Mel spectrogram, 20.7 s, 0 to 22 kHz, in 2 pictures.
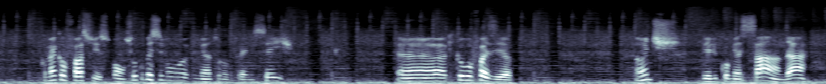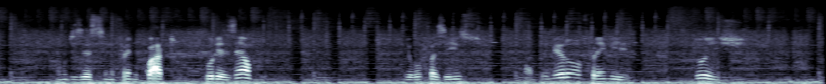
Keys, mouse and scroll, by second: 6.6-10.2 drag, 14.4 click.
